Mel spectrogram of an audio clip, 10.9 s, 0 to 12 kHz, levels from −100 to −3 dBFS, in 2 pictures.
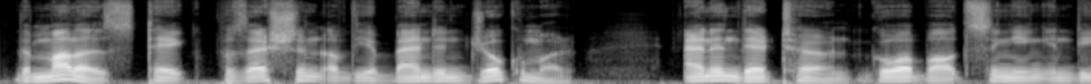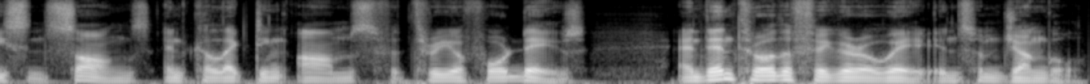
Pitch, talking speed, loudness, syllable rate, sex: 90 Hz, 185 wpm, -21 LUFS, 5.6 syllables/s, male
